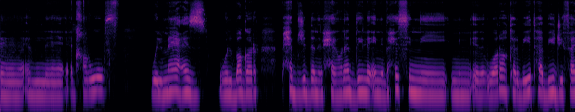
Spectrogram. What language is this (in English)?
Saidi Arabic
